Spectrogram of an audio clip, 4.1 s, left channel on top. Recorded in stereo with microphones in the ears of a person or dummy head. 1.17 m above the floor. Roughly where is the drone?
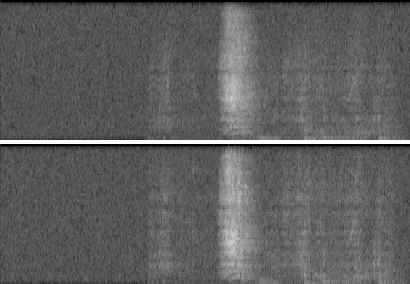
I don't hear a drone.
